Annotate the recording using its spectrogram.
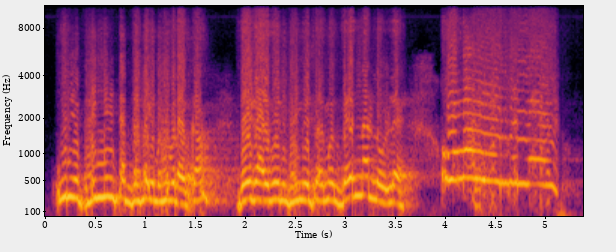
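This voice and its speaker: A man's voice: very high voice, racing, dark tone, poor audio. A male pastor preaching a sermon in a church, joking with the congregation and mimicking people's voices.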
